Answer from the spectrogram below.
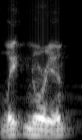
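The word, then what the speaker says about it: Leyton Orient: gonna do that one Leighton Orient late in Orient that's correct that's a good pronunciation there yeah that was good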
